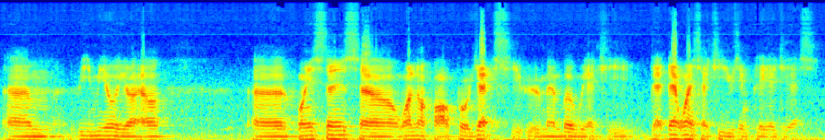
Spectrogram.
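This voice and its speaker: A Malaysian man talks casually into a laptop mic, low-pitched but bright and forward. He leans on fillers and restarts. A faint hiss sits under his voice. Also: level tone, moderate pace, gravelly, rough recording. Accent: Malaysian English. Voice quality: bright, chatty, many fillers. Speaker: presenter. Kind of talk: casual chat in an online event.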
